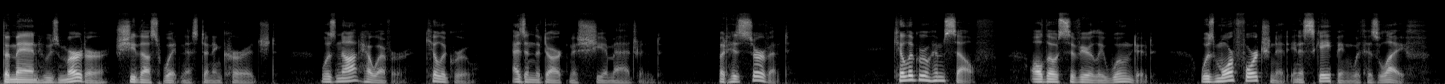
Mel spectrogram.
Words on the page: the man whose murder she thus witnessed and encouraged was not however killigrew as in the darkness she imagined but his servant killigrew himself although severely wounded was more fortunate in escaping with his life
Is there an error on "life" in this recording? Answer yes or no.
no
